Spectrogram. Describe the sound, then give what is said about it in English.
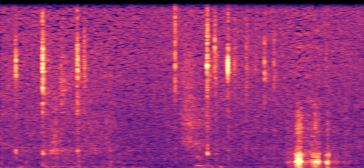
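Soft, irregular keystroke clicks from a UK computer keyboard as someone types to log in, quiet, with a brief louder cluster of taps near the end and no one talking. “This is a UK keyboard, so I hope that”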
